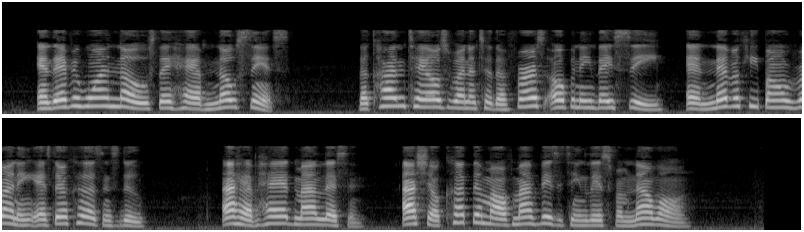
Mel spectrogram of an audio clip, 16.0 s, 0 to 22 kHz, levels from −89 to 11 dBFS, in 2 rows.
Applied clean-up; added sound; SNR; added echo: none; none; none; none.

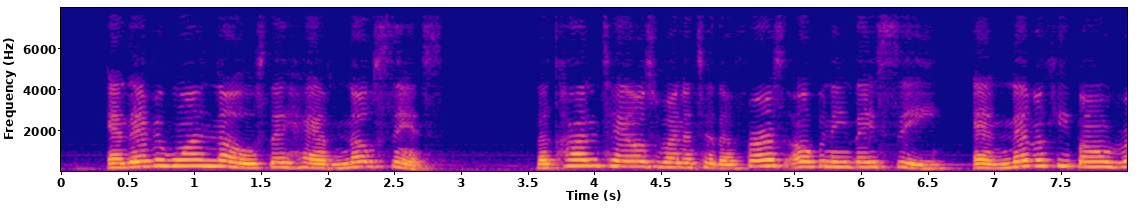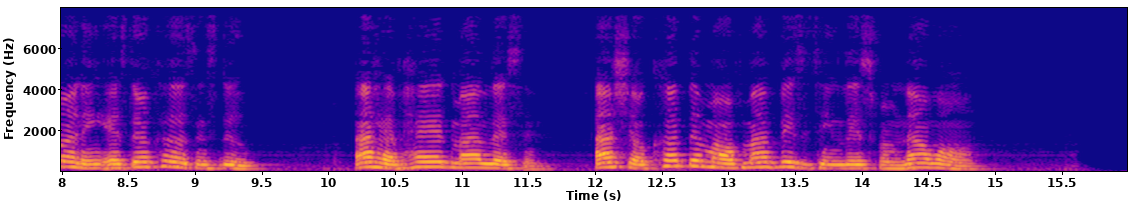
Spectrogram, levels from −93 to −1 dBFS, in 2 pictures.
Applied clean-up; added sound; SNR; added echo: none; none; none; reverberation time 0.4 s.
